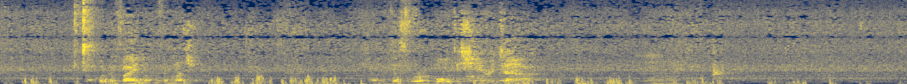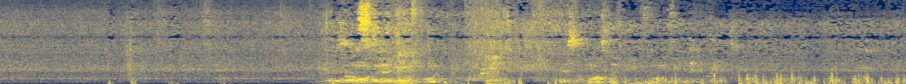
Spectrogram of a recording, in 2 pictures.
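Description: A man scrubs and scrapes tiles with a rag.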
